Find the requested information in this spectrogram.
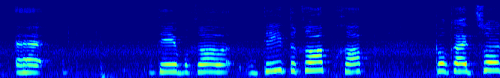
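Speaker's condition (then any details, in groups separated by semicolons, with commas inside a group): Ataxia; degenerative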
